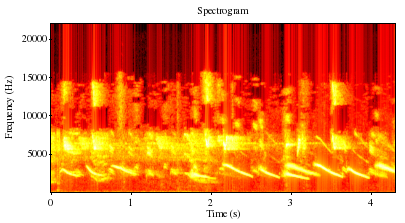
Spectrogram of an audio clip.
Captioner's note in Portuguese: trinca ferro cantando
